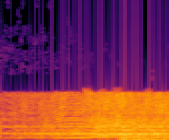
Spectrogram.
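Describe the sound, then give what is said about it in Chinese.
A steady, dense buzz of bees, which feed on flower nectar, droning continuously, with layered wingbeat tones that grow slightly louder toward the end. No one speaks. “盘尾蜂鸟并不是花丛里唯一采蜜的生物，蜜蜂也是以花蜜为生，它们可不喜欢跟人家分享。”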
